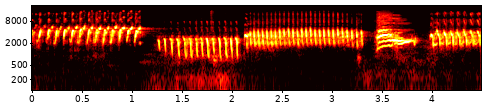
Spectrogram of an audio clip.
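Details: Pair of young male Timbrado canaries, brothers from the second breeding of 2020, singing first attempts after their first molt; continuous pulsed trills shifting between higher and lower pitch, a harsh squeaky note, then another trill.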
